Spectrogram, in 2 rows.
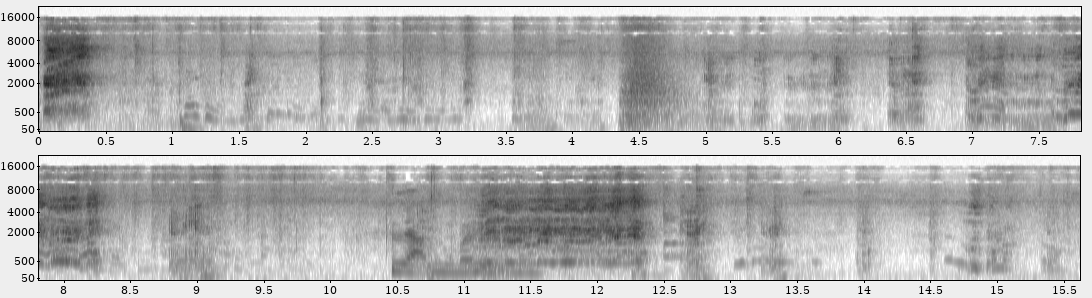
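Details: Wild pig raised for 11 months, fed grass, vegetables and cold rice, being caught by a father and son to weigh for sale in Vietnam; loud harsh squeals in bursts, mixed with people talking and handling noise.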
